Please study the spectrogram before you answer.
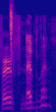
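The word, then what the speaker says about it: svirfneblin: paths I'm sorry uh are you saying snurf nibblin or SF niin it's pronounced SF nibblin um although I I understand that some of the Southern dialects pronounce it snerf depends on the translator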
